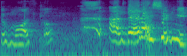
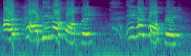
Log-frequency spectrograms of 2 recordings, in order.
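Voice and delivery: crying. Acted. Breaking down crying.

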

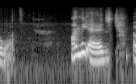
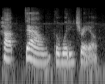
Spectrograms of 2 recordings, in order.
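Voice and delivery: ordinary delivery, nothing marked

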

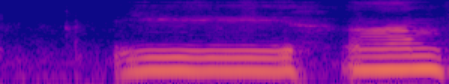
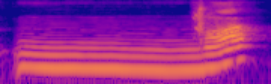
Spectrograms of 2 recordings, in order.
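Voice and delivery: blown kiss; 2 semitones higher, 5 dB louder than usual. Real, not acted. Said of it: "I love you guys".

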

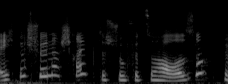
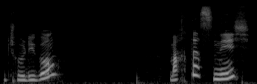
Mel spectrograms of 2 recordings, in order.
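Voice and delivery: ordinary talk, nothing marked

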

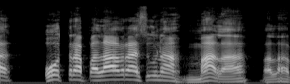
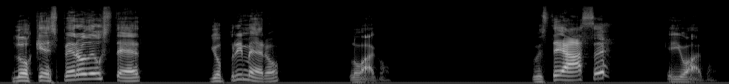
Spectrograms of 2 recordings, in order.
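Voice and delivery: soft, fading low voice; gentle voice of Christ; 3 semitones lower, 5 dB quieter than usual. Acted. Pastor quoting Christ to the congregation, soft and tender. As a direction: speak Christ's promise tenderly.

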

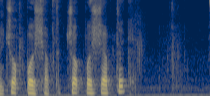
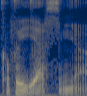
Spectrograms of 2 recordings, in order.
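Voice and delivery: unvoiced, softer exasperated whisper; whispered grumble; 6 semitones lower, 10 dB quieter than usual. Real, not acted. Gamer whispering in frustration at the trees. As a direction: breathe it out to himself.

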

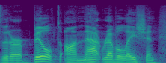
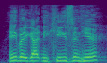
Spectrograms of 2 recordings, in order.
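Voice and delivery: usual speaking voice

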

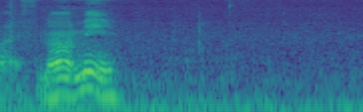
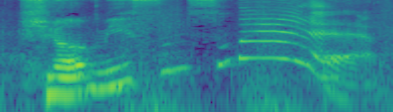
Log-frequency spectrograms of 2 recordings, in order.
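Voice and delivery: high, very slow squeak; high squeaky voice; much slower than usual. Shown as a demonstration. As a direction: stretch it out in a tiny squeak.

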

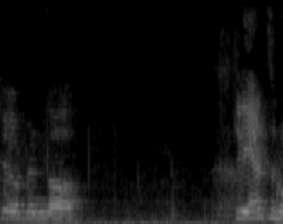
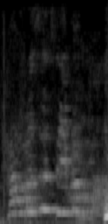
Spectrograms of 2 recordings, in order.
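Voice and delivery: high, loud shocked cry; mock shock; 11 semitones higher, 19 dB louder than usual. Retelling her shock at the mic, high and loud. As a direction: yelp it in disbelief. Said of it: "I was like".

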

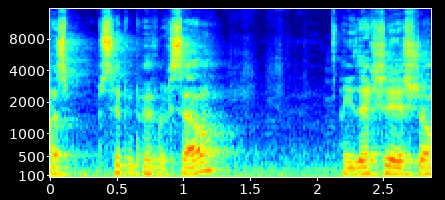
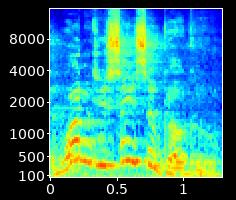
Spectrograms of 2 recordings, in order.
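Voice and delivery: much higher, playful put-on Bulma voice; imitating Bulma; 8 semitones higher than usual. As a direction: squeak it out like an excited Bulma. Bulma voiced in retold scene.

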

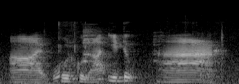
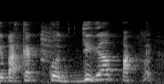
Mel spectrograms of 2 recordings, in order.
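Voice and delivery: high, loud, desperate pleading; pleading yell; 6 semitones higher, 9 dB louder than usual. Real, not acted. Gamer begging his character to shift slightly, high pleading yell. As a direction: beg the character to move just a little.

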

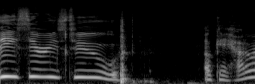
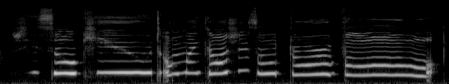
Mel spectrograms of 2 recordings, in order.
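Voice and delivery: very high, drawn-out gushing; melting over something cute; adoring squeal; 11 semitones higher, slower than usual. Real, not acted. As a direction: coo over it in a slow, high singsong.

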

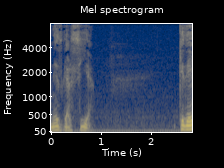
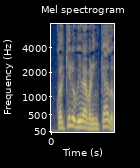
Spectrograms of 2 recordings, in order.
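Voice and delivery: higher and louder, bursting out; emphatic exclamation; 7 semitones higher, 10 dB louder than usual. Real, not acted. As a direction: exclaim it, as if anyone would have leapt up. Exclaims others would jump in.

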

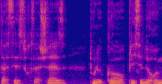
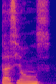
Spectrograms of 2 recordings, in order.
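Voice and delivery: sharp retort; 7 semitones higher, 3 dB louder than usual. A narrator's reading. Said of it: "riposta le capitaine".

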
